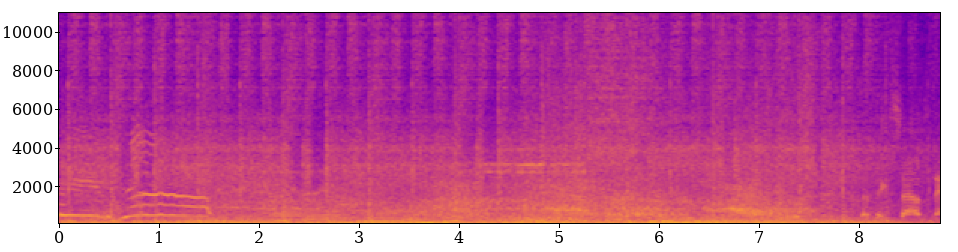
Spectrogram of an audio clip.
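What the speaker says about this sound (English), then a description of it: "I can hear your exhaust through my earpiece." A 2012 Dodge Challenger SRT8 on a test drive, its engine and exhaust roaring loud and constant with a rough, dense rumble, some whining tones rising over it early on.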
